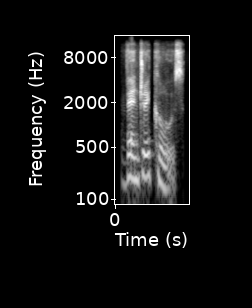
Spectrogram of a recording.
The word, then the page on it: ventricose: Indian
